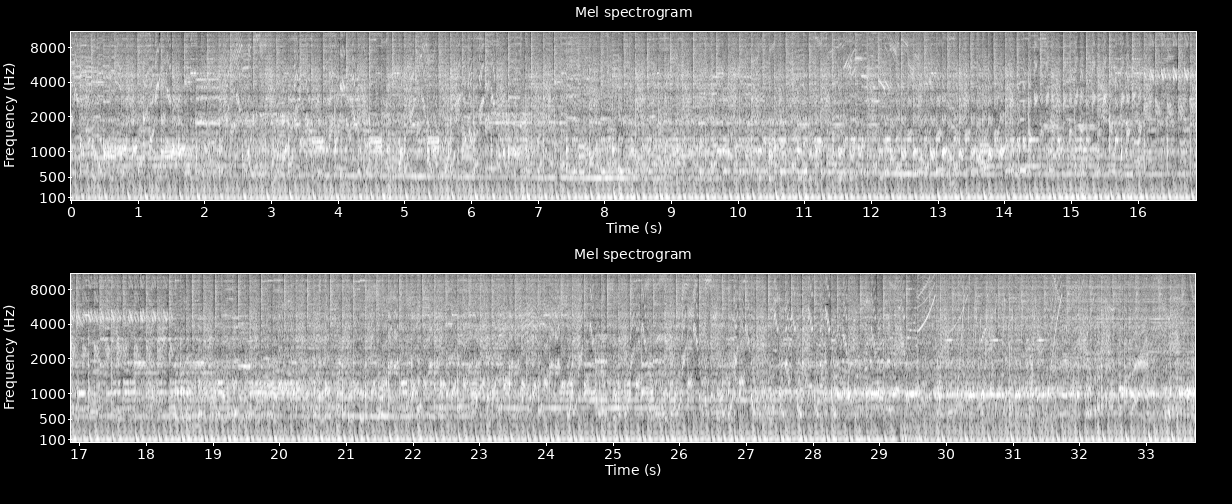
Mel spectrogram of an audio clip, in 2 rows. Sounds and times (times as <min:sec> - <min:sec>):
Exciting music: 0:00.0 - 0:33.7.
